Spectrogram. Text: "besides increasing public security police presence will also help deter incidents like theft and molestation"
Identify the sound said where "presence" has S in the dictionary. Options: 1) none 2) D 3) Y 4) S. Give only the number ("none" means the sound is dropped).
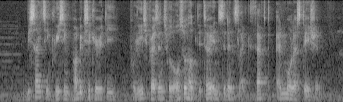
4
